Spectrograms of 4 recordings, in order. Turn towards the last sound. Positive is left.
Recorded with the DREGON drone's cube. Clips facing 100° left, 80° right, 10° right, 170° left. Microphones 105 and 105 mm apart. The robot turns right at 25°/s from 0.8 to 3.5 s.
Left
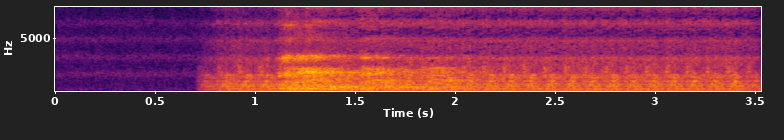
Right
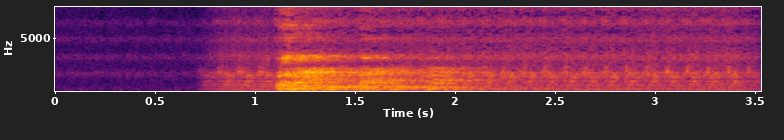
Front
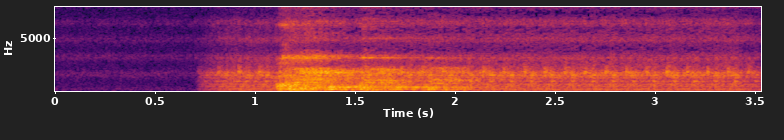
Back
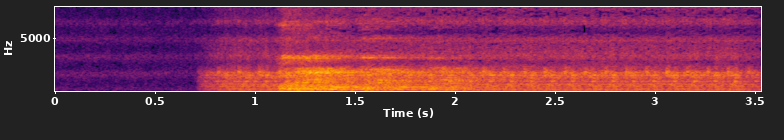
turn(degrees=35)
